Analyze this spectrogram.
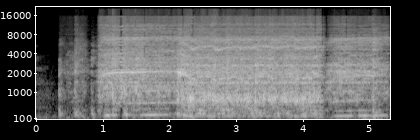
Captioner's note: whirring sound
